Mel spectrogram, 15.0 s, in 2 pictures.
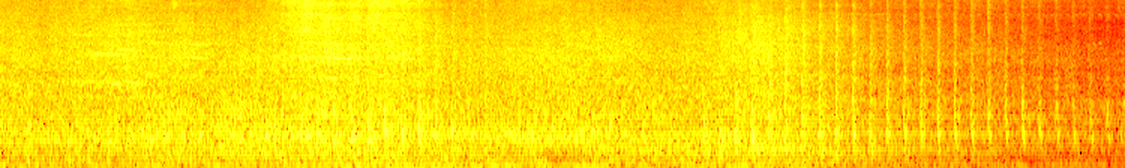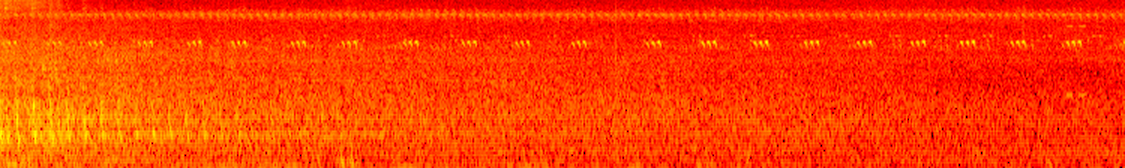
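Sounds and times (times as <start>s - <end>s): train rumbling: 0.0s - 11.9s
insect chirping: 8.1s - 15.0s.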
